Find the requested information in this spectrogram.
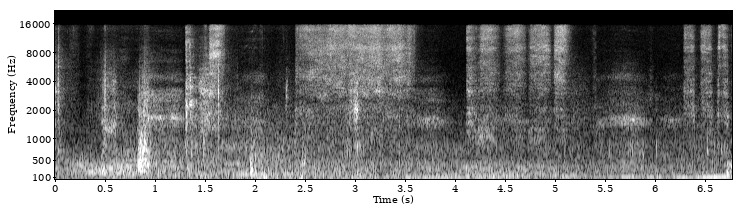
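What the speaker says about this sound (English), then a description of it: "Let's put a little guide coat on it." Guide coat being rubbed over a small dent in a car body panel: close, dry scuffing strokes in uneven bursts, with faint hissy friction and brief pauses between passes.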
